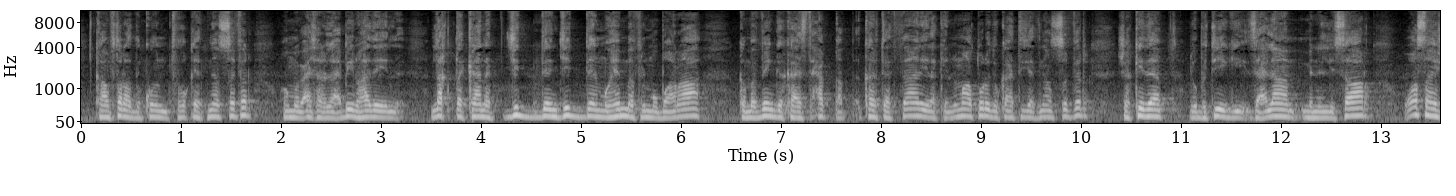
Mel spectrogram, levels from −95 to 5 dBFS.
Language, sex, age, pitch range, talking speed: English, male, 30-49, 135-160 Hz, 165 wpm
